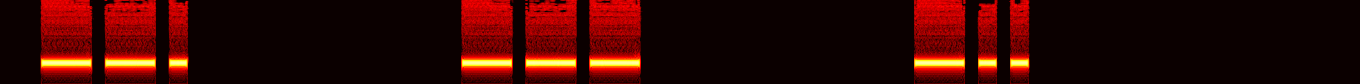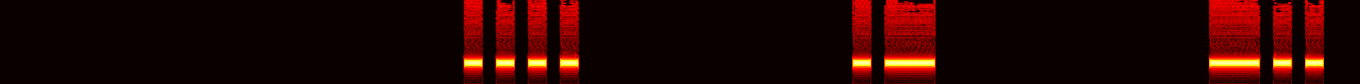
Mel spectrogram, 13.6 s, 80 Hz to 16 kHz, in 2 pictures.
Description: Morse code, heard as a keyed tone, about 15 wpm, spaced as for 5 wpm, 1000 Hz. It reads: GOD HAD
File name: qotdfiles / 5wpm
